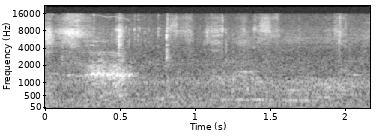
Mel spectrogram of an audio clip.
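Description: Faint handling sounds from hands turning a paracord globe knot on a keychain: a few light ticks and soft rustles.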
